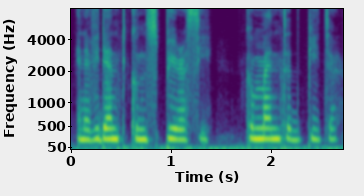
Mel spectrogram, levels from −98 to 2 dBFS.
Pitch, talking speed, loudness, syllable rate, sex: 220 Hz, 110 wpm, -17 LUFS, 5.8 syllables/s, female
